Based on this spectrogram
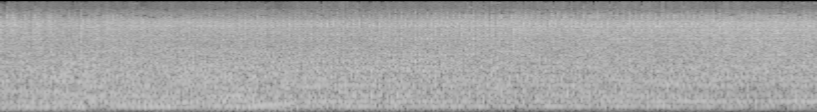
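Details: Earthquake chipper/shredder, small single-cylinder petrol engine, first start, choke on with a little throttle: steady, even buzz with no misses or knocks; runs pretty good.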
